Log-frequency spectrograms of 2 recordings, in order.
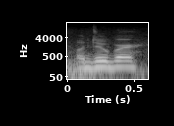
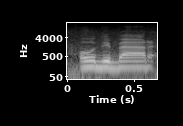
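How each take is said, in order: First: The name is said with an English pronunciation. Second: The name is said with a French pronunciation. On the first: "as most will say in uh, how do you call it in uh, in English" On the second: "they pronounced it perfectly in, in France"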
